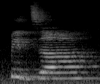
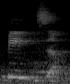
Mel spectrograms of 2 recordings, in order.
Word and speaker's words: pizza: of this word is pizza. I repeat, the correct pronunciation of this word is pizza. P-E-E-T-Z-A, something like that. So it should not be pizza or pizza. The correct pronunciation is pizza.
